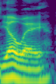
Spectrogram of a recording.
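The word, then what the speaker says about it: Younghoe: His name is pronounced Yoei.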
